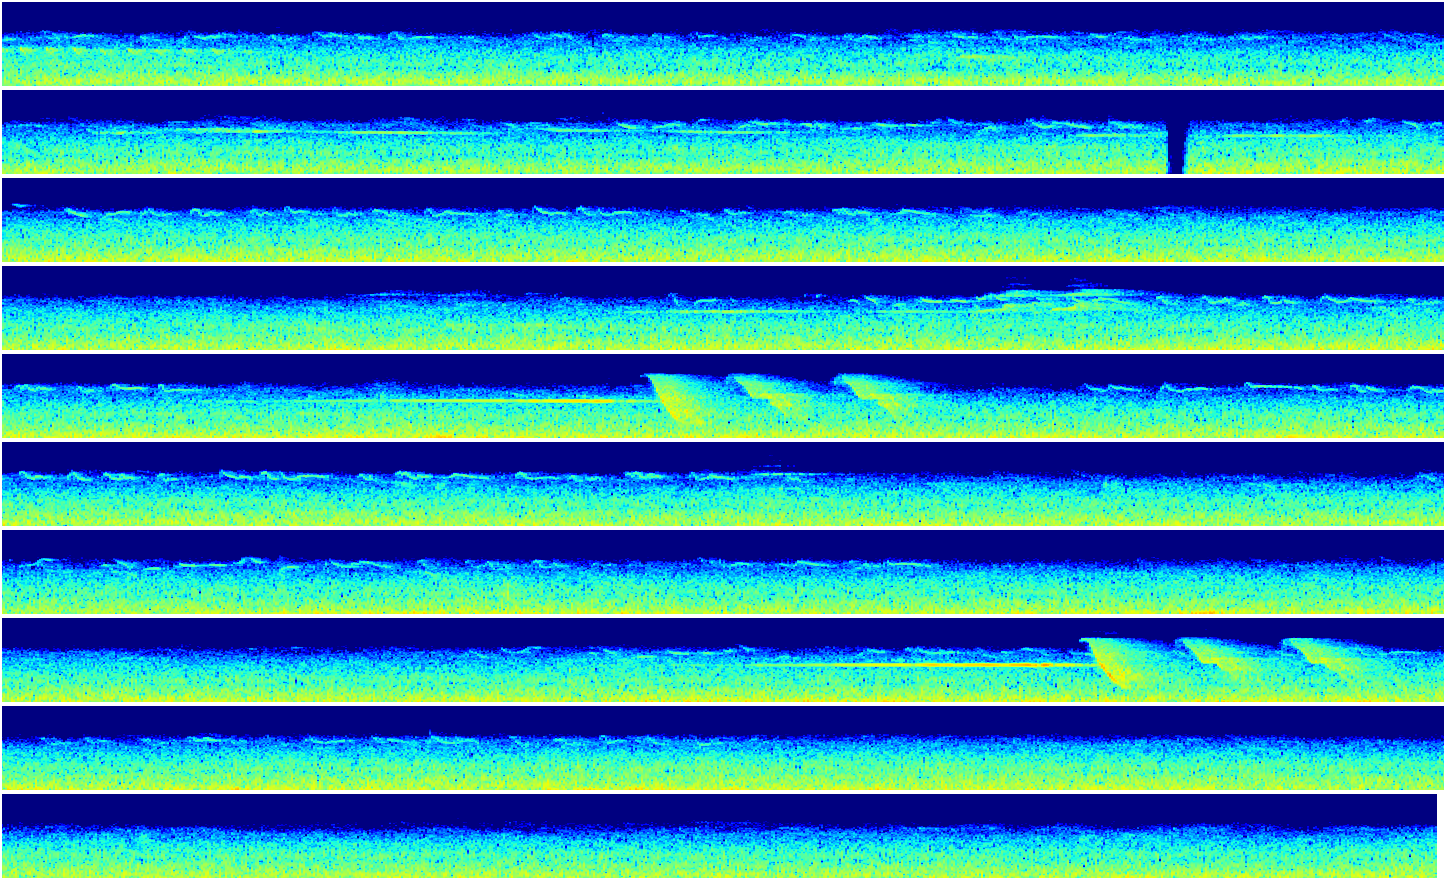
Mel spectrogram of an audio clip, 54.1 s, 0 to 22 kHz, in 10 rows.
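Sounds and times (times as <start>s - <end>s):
bird whistle and sharp notes: 22.7s - 25.1s, 40.6s - 43.0s
faint high chirping: 39.9s - 43.1s.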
